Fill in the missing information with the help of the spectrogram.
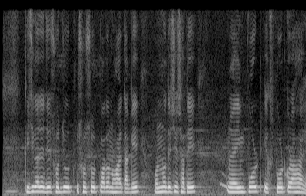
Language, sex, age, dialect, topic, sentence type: Bengali, male, 18-24, Northern/Varendri, agriculture, statement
